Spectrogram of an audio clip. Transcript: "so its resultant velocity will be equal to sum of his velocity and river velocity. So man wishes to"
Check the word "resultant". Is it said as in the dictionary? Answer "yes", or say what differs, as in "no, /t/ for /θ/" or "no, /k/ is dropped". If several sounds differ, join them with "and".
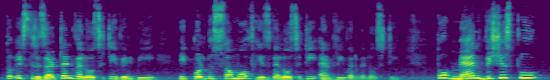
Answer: yes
